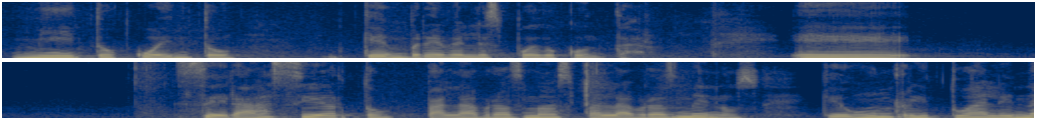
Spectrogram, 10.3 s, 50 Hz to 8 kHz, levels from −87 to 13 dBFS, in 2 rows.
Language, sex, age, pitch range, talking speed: Spanish, female, 50-69, 180-220 Hz, 110 wpm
